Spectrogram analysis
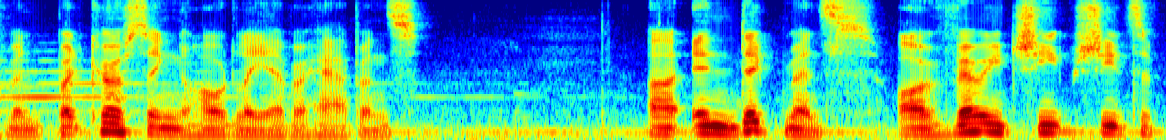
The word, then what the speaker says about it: indictment: Also, it's pronounced indictment. But That's what I thought, but I didn't want to say anything. what it is? Yeah. What? But why is it a C? I don't fucking know. Shouldn't it be like a GH or something?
